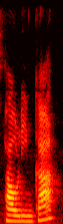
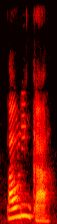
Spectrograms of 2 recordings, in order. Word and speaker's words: Paulinka: and your twitter says paulinka well because she's a polish because a cute way to say my name in polish is paulinca paulina paulinca and so everyone else favorite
